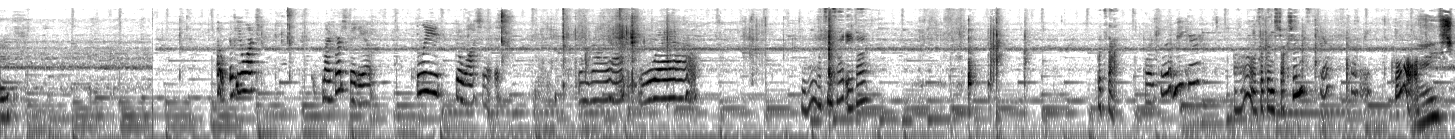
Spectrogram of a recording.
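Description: Background music: a light, stepping melody with short gliding notes over it, and occasional crinkles of plastic packaging being handled.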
